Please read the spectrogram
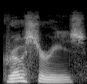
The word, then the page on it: groceries: British English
